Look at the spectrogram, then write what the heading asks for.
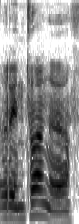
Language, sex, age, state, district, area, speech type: Bodo, male, 18-30, Assam, Baksa, rural, spontaneous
